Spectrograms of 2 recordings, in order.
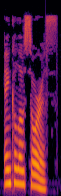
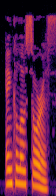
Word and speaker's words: Ankylosaurus: Ankylosaurus. Well, I said it wrong. Let's try that again. Ankylosaurus.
